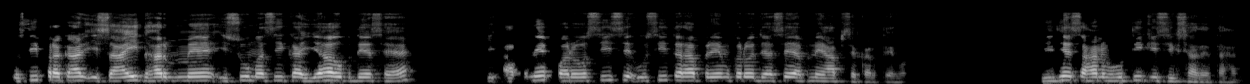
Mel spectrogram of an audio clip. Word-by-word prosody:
उसी 155 +7 -5
प्रकार 180 0 +5
ईसाई 165 +4 +4
धर्म 170 0 +3
में 180 - +4 0.2
यीशु 155 +5 -2
मसीह 175 +2 -1
का 175 - +4 0.2
यह 180 +2 +7
उपदेश 165 -1 -4
है, 150 +5 -2 0.8
कि 320 - -13 0.2
अपने 200 - 0
पड़ोसी 170 +4 -1
से 200 -1 -1 0.2
उसी 200 +5 -8
तरह 180 -1 +4
प्रेम 170 0 -1
करो, 175 0 0
जैसे 165 +2 0
अपने 160 0 -5
आप 145 0 -4
से - - -9
करते 105 0 -16
हो। 100 +1 -21 1.4
सीधे 170 +5 +1
सहानुभूति 170 0 -2
की 170 - -6
शिक्षा 140 -4 -8
देता 105 -1 -15
है। 105 - -22
170 Hz, 150 wpm, -24 LUFS, 160-180 Hz, 1.4 s, यह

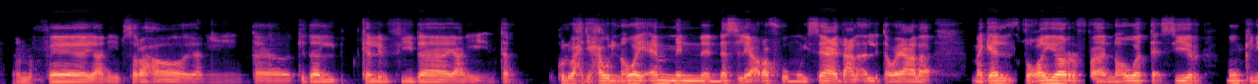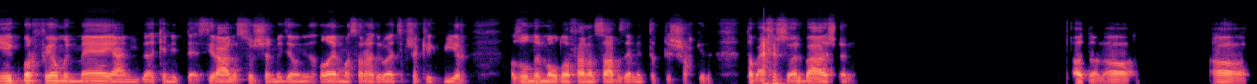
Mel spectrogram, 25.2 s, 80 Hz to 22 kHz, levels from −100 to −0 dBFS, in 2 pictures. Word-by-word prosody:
ام 95 0 -7
ف 100 +1 -24 0.4
يعني 95 0 -4
بصراحة 100 -1 -2
يعني 85 -1 -10
أنت 85 +2 -13 0.4
كده - - +3
اللي 105 -1 +1
بتتكلّم 105 +1 -4
فيه 105 +1 -7
ده، 100 -1 +2
يعني 95 0 -4
أنت - - -9 0.4
كُلّ - - -4
واحد - - 0
يحاول 125 +1 +2
إن 115 - -5
هو 130 +4 +7
يأمّن 125 -1 +2
الناس 115 +2 -2
اللي 115 - 0
يعرفهم، 115 -4 -1
ويساعد 110 +3 +1
على 100 +1 -1
الأقل 120 +1 -2
توعية 105 - +3
على 105 -3 +1 0.4
مجال 120 +3 +3
صُغيّر، 130 +1 +7
فإن 105 -3 -2
هو 120 +4 +4
التأثير 125 0 -2 0.2
ممكن 125 -2 -2
يكبر 120 0 +3
في 120 - -2
يومٍ 120 0 +4
ما، 115 +1 +1
يعني 100 -3 -1
لكن 100 +2 -5
التأثير 100 +3 -5
على 105 -2 +1
الSocial 110 +3 -6
Media 110 +1 -6
وإن 105 -1 -1
أنت 110 0 -10
تغيّر 110 0 +3
مسارها 105 +1 -3
دلوقتي 105 +2 -2
بشكل 110 -2 -9
كبير، 110 +5 -5 0.4
أظُن 110 +3 -1
الموضوع 105 -3 +2
فعلًا 105 0 0
صعب 100 0 0
زي 100 0 -3
ما 100 - -6
أنت 100 - -12
بتشرح - - -10
كده، - - -13 0.3
طَب - - 0
آخر - - 0
سؤال 115 - -1
بقى 115 -1 +2
عشان 105 - -3 2.2
اتفضل - - 0
آه، 95 -1 0 0.8
آه. 100 -3 0
105 Hz, 160 wpm, -24 LUFS, 100-120 Hz, 2.2 s, هو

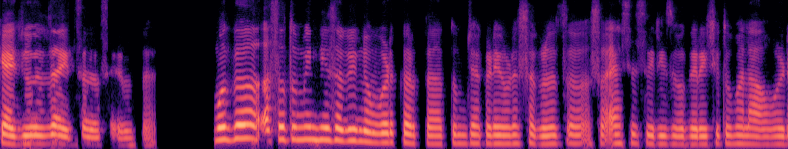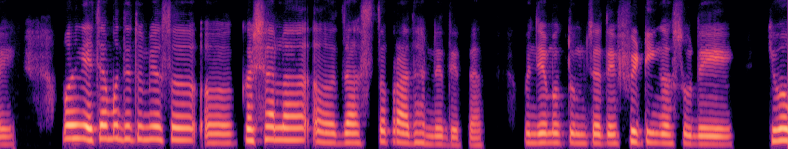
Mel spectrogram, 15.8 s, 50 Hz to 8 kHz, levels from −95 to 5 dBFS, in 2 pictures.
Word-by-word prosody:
कॅज्यूअल 160 -1 +3
जायचं 155 -3 0
असेल 140 -1 -9
तर. - - -11 0.6
मग 245 +1 +4
अ, 270 - +8 0.3
असं 235 +4 +1
तुम्ही 250 0 0
ही 240 - +3
सगळी 225 -1 +2
निवड 185 -3 +1
करता, 165 -3 -1
तुमच्याकडे 170 -1 -3
एवढं 165 0 -1
सगळंच 160 -1 -3
अ, - - -3 0.2
असं - - -8
ॲक्सेसरीज 165 -2 -5
वगैरेची 155 +1 -3
तुम्हाला 165 -1 -3
आवड 150 +1 -4
आहे. 150 0 -5 0.5
मग 265 0 +7
याच्यामध्ये 260 +1 +5
तुम्ही 255 0 0
असं 240 -1 +2
अ, 180 0 0 0.2
कशाला 240 +1 +4 0.2
अ, 195 -2 0
जास्त 185 +2 0
प्राधान्य 180 -5 -1
देतात? 140 -1 -7 0.4
म्हणजे 185 0 +1
मग 185 -1 -2
तुमचं 175 -1 0
ते 175 0 +1
फिटिंग 195 -3 +1
असू 170 0 -4
दे 155 -1 +1 0.4
किंवा 230 +1 +7
175 Hz, 150 wpm, -21 LUFS, 160-220 Hz, 0.6 s, अ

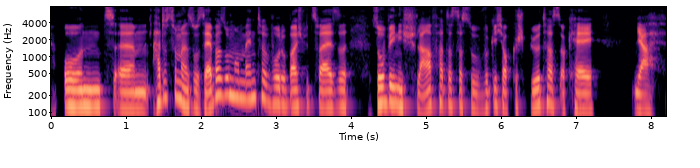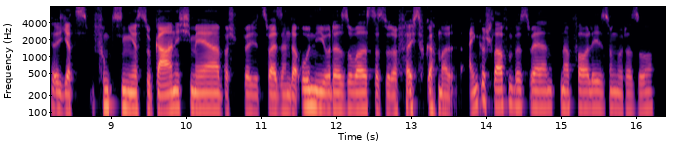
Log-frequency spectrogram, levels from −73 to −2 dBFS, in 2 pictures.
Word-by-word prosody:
Und, 125 +1 +4
ähm, 115 0 +3
hattest 170 +6 0
du 190 - -1
mal 140 -7 +3
so 120 -1 -3
selber 195 - +5
so 205 0 0
Momente, 180 -4 0
wo 140 0 +2
du 135 - 0
beispielsweise 125 -1 +2 0.3
so 140 +1 +4
wenig 135 -3 +3
Schlaf 130 +3 +1
hattest, 130 -2 -3
dass 125 +1 -3
du 110 -4 -6
wirklich 125 +3 -4
auch 110 0 -1
gespürt 130 +4 -2
hast, 130 -3 -1
okay, 110 -1 +4 0.5
ja, 105 -1 +4 0.2
jetzt 105 -2 -3
funktionierst 120 -4 -2
du 110 - -6
gar 105 +3 +4
nicht 120 0 -2
mehr? 110 -1 +1
Beispielsweise 105 0 -5
in 105 - -5
der 100 - -2
Uni 125 -2 +2
oder 110 0 -1
sowas, 115 0 -1
dass 110 - -7
du 105 - -6
da 100 - -2
vielleicht - - -3
sogar - - -4
mal - - -5
eingeschlafen 130 +1 -3
bist 125 0 -7
während 120 -1 -4
'ner 120 -1 -4
Vorlesung 115 -1 -5
oder 110 0 -8
so? 110 +2 -8
120 Hz, 180 wpm, -24 LUFS, 110-130 Hz, 0.5 s, selber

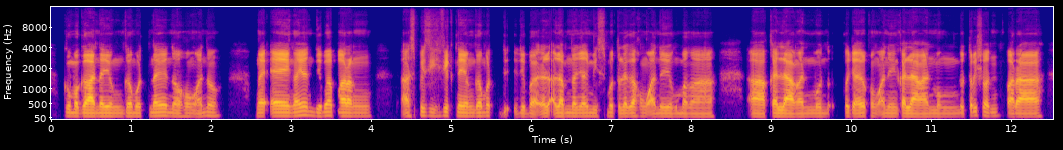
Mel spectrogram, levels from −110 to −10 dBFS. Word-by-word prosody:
gumagana 105 -1 +4
yung 100 -1 0
gamot 100 0 -3
na 110 0 0
'yun 110 - -7
o 100 - -1
kung 100 -2 -5
ano. 110 +3 -6 0.4
Na 110 0 +2
eh, 110 0 +8
ngayon 125 +2 +3
'di 110 - -5
ba, 120 +3 +2
parang, 105 -1 +1 0.4
as - - -3
specific 120 -1 -3
na 110 -1 +4
yung 105 - -5
gamot 110 +2 -3
'di - - -17
'di - - -7
ba, - - -2
al - - +1
alam 105 0 +1
na 105 - -1
niya 100 0 +1
mismo 105 +2 -8
talaga 100 +1 -2
kung 105 - -3
ano 100 - -4
yung 100 0 -4
mga, 95 -1 -4 0.4
ah, 95 -1 +3
kailangan 95 -1 +3
mo 100 0 -6
'no, - - -16 0.2
kunwari 100 - +2
kung 105 - -8
ano 100 - -5
yung 100 - -7
kailangan 95 -1 +3
mong 95 0 -11
nutrisyon 115 -2 -3
para 95 +1 +4
100 Hz, 210 wpm, -25 LUFS, 95-110 Hz, 0.4 s, eh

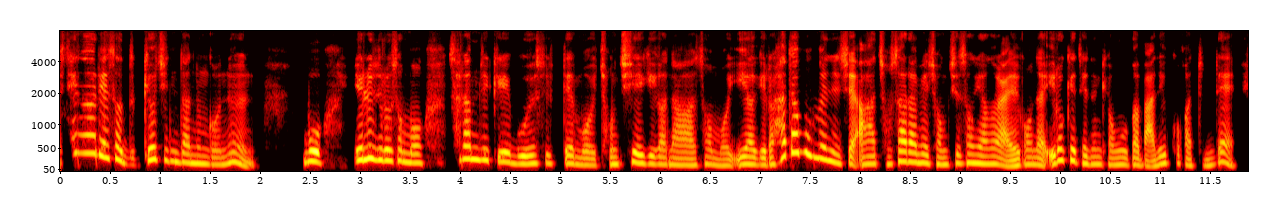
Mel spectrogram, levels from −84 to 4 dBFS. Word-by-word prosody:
생활에서 375 - +1
느껴진다는 195 - -1
거는 160 +5 -3 0.5
뭐 210 0 +7 0.3
예를 255 +3 +5
들어서 235 -2 +1
뭐 185 -3 0 0.2
사람들끼리 250 -6 +1
모였을 170 +1 0
때 170 0 -2
뭐 140 -2 -2
정치 155 - -2
얘기가 165 -4 0
나와서 140 0 -3
뭐 130 -2 -4
이야기를 150 +1 0
하다 405 - +3
보면 295 - +2
이제 180 -6 +1
아 165 - +1
저 165 -1 -6
사람의 195 -1 +2
정치 155 +2 -3
성향을 170 -3 0
알거나 140 +4 +1
이렇게 235 -1 +1
되는 165 -5 -3
경우가 145 -1 -3
많을 125 +7 0
것 175 0 -13
같은데 135 +6 -4
170 Hz, 375 characters per minute, -24 LUFS, 150-225 Hz, 0.5 s, 뭐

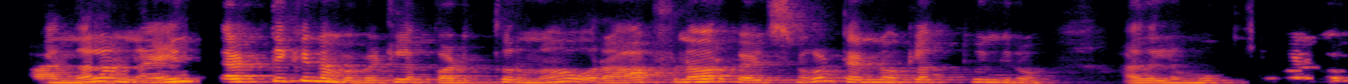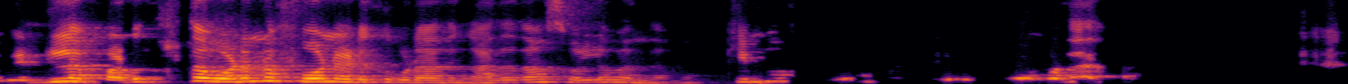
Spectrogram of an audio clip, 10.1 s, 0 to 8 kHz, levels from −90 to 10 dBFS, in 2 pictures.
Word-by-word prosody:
அதனால 195 +10 +1
9.30 270 +5 +2
க்கு 345 -4 +2
நம்ம 255 -7 +2
பெட்ல 235 +3 -4
படுத்துறணும். 195 +5 -3
ஒரு 200 - -2
1/2 240 +5 0
கழிச்சு, 210 +7 -3
10 225 -1 -1
ஓ - - -5
கிளாக் 230 0 -6
தூங்கிருவோம். 200 -7 -7 0.3
அதுல 175 -1 -3
முக்கியமா 190 +13 -11
நம்ம 310 - -7
பெட்ல 265 +8 +5
படுத்த 270 +7 +5
உடனே 305 +4 +6
ஃபோன் 285 -1 +8
எடுக்கக்கூடாதுங்க. 210 -6 -5
அததான் 235 +3 -7
சொல்ல 215 +1 -7
வந்தேன். 165 -4 -14
முக்கியமா 255 - -8
ஃபோன் 460 - -65 1.8
எடுக்கக்கூடாது. 470 -1 -26
230 Hz, 160 wpm, -21 LUFS, 205-275 Hz, 1.8 s, ஃபோன்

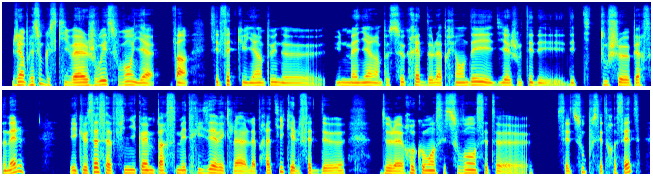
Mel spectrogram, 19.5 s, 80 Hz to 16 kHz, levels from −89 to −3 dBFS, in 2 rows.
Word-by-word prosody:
j'ai 140 +1 +4
l'impression 150 +7 +1
que 150 -6 -7
ce - - -5
qui 130 - -5
va 125 +1 +7
jouer 135 +6 +2
souvent, 150 -1 -1
il 130 - -1
y 120 - +2
a, 115 - +2 0.2
enfin, - - +4 0.3
c'est - - -4
le 130 - -7
fait 165 +4 +1
qu'il 125 - -5
y 120 0 -1
a 120 - +2
un 120 - -2
peu 135 - -6
une, 130 -2 -2
heu, 115 0 -4 0.3
une 125 +1 -5
manière 125 +1 +2
un 115 - -3
peu 125 - -10
secrète 135 +1 0
de 120 - -4
l'appréhender 125 +2 -1 0.2
et - - -5
d'y 120 +1 -2
ajouter 125 +1 -2
des 120 -1 -6
des - - -6
petites - - -15
touches, 145 -1 -1
heu, 125 -2 +3
personnelles. 130 - +2 0.7
Et 125 -2 0
que 130 +3 +2
ça, 185 +9 +6
ça 130 -7 +2
finit 135 +1 -3
quand - - +2
même 135 -1 +3
par 125 +1 +3
se - - -6
maîtriser 140 +3 0
avec 130 -4 +2
la 115 -2 +3
la - - -1
pratique 135 +8 -2
et 125 - +5
le 120 - -9
fait 125 -1 -3
de 120 +1 0 0.5
de 130 -2 0
la 110 -1 +4
recommencer 125 -3 0
souvent 140 +2 +1
cette, 130 -3 -6
heu, - - -2 0.5
cette 115 -1 -3
soupe 180 0 -1
ou - - -8
cette - - -4
recette. - - +1
125 Hz, 205 wpm, -26 LUFS, 120-135 Hz, 0.7 s, va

